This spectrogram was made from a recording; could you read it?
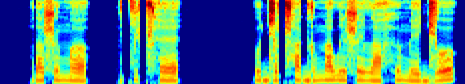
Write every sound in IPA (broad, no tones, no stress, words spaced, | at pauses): ɾaʂɯmʌ | tʲuʈ͡ʂʰɛ | ud͡ʑaʈ͡ʂʰaɡɯ mawiʂela hɯme d͡ʑo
